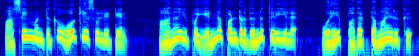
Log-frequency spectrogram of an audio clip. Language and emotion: Tamil, fearful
